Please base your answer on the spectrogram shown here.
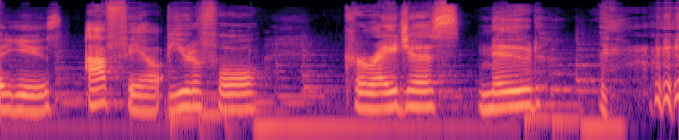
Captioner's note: laughs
